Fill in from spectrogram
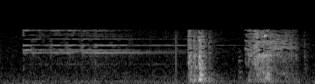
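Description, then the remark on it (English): A doorbell rings in one steady, sustained electric peal for about a second and a half, followed by a couple of short noisy bursts like a door being handled. “This must be the doorbell.”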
